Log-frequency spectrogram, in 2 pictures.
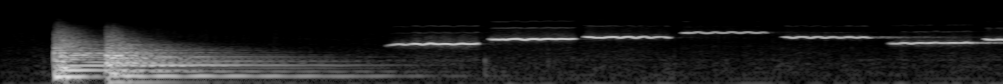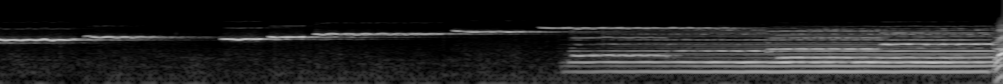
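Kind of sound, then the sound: signal or alarm, whistled theme melody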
